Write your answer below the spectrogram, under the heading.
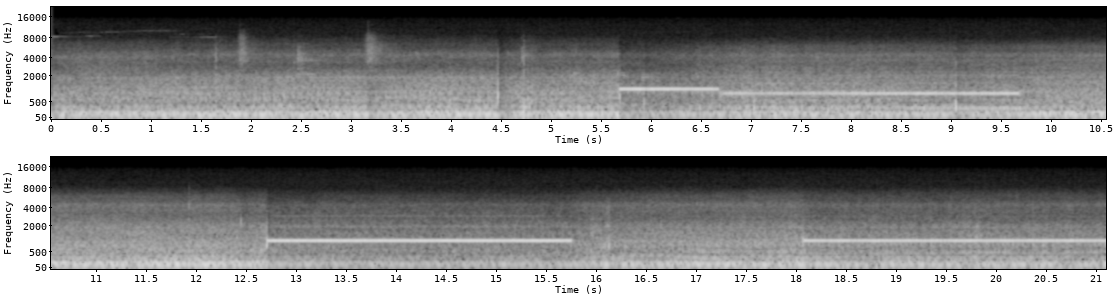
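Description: Fire engine's diesel engine running at a low, steady rumble as the truck pulls up and sits at a hydrant. Over it come several long steady beep tones, each lasting one to a few seconds, with a few sharp clicks in the first few seconds.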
